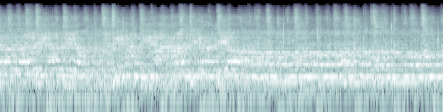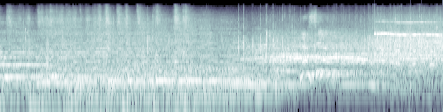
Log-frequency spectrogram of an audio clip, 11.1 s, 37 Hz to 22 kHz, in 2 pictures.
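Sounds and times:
strummed acoustic guitars: 0:00.0 - 0:08.8
drums: 0:00.0 - 0:08.9
bass: 0:00.0 - 0:11.0.

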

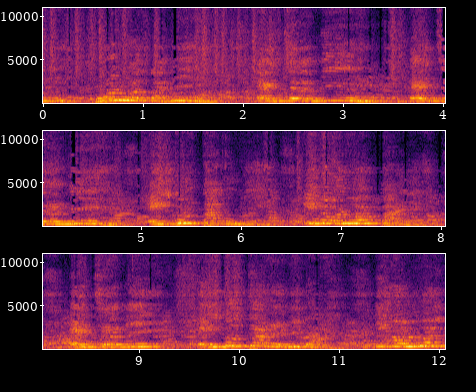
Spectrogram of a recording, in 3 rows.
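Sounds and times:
congregation singing: 0:00.0 - 0:12.0.

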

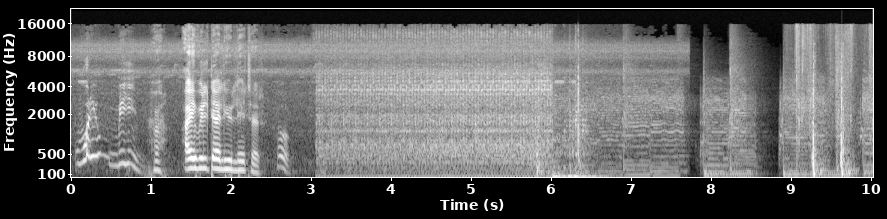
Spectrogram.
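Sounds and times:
car engine running: 0:03.1 - 0:07.0.

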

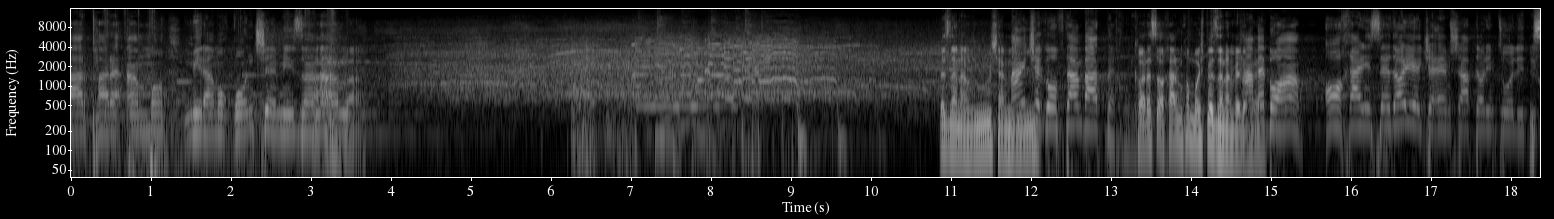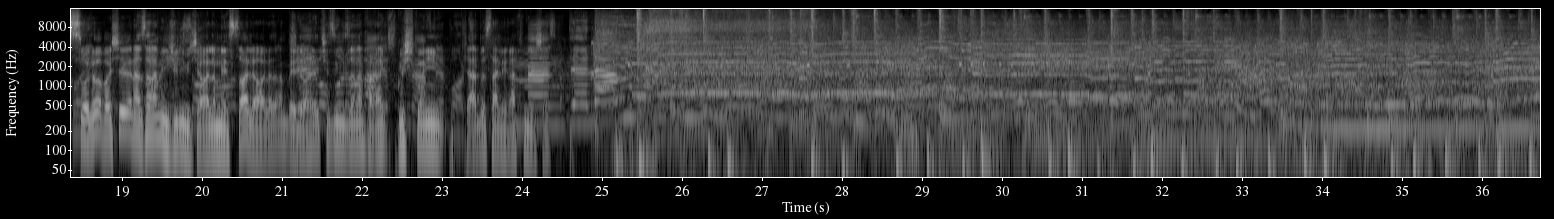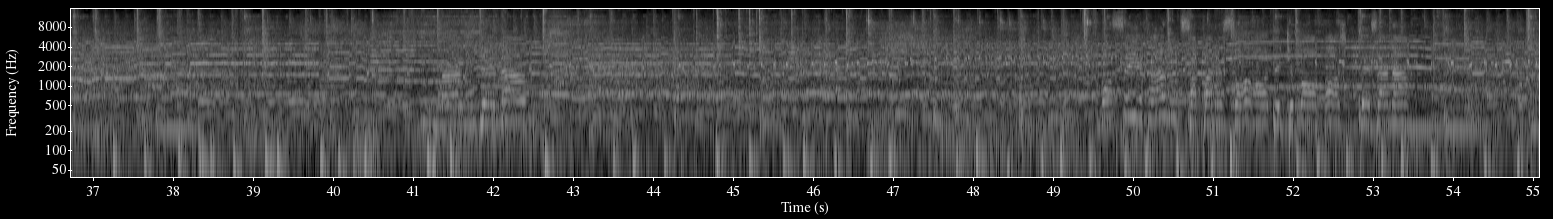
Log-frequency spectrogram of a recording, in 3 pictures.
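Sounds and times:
live concert music: 0:00.0 - 0:55.0
electric guitar lead line: 0:02.9 - 0:04.6, 0:06.2 - 0:10.2, 0:23.9 - 0:55.0.

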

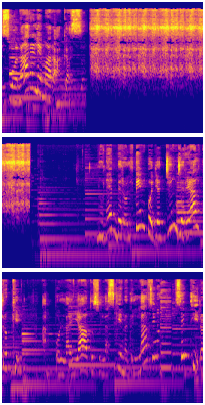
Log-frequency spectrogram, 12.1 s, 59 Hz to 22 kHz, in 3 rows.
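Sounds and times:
background music with held notes: 0:04.7 - 0:12.0.

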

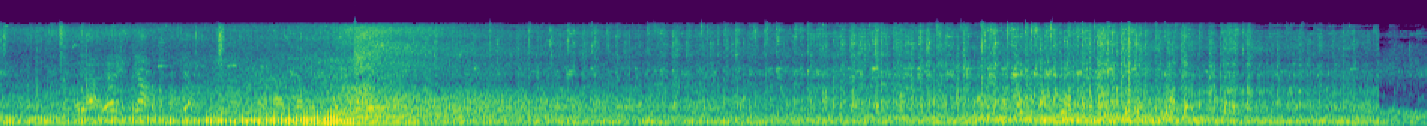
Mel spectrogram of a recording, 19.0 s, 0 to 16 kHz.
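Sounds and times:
cart wheels rattling on road: 0:00.0 - 0:19.0.

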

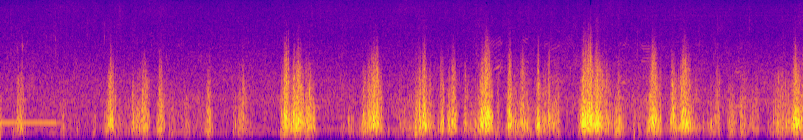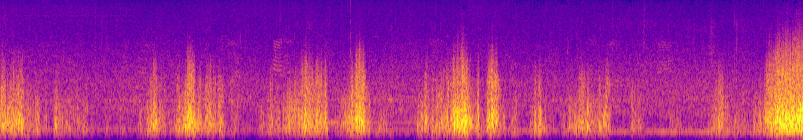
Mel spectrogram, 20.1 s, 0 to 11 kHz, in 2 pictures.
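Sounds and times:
faint low hum of boat engines: 0:00.0 - 0:20.0
wind buffeting microphone: 0:00.0 - 0:20.0.

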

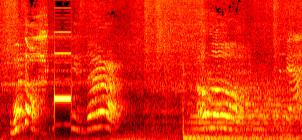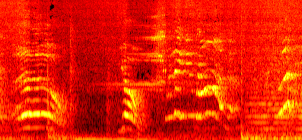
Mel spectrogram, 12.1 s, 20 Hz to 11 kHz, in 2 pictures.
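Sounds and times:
censor bleep: 0:00.7 - 0:01.4.

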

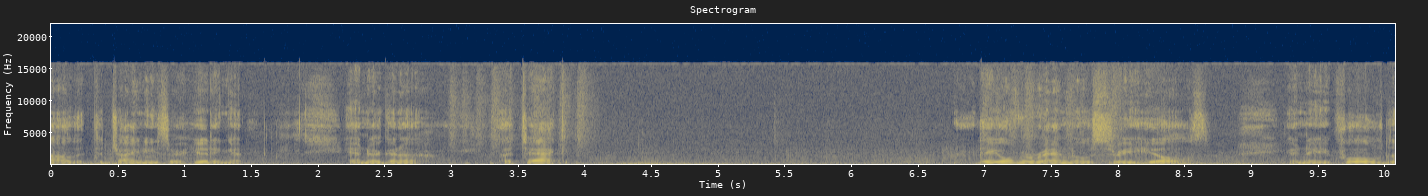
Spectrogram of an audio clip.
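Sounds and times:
low rumble of distant explosions: 0:00.0 - 0:10.0.

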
